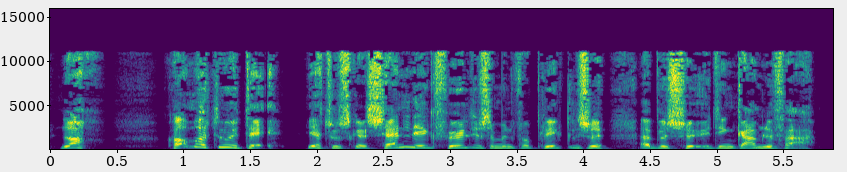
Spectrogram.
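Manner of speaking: put-on high-pitched, mildly indignant old father; vredt. A narrator's reading. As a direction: reproach a neglectful son. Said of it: "vendte sig vredt mod sin søn". (let fornærmet og bebrejdende)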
